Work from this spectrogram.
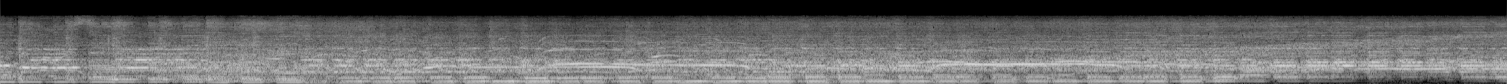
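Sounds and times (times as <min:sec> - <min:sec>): house music with pulsing bass: 0:00.0 - 0:15.0.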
